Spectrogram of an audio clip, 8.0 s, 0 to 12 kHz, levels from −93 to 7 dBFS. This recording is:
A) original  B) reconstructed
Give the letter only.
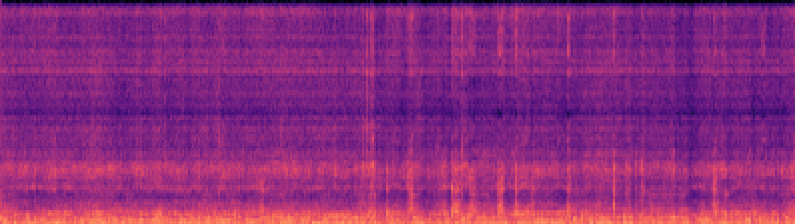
B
